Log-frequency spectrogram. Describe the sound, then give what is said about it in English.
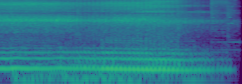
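A truck drives past in a pine forest, its engine rumbling with a steady low hum and a buzzing drone, holding loud for about two seconds before quickly fading away. No one speaks. “Ava ducked behind one of the pine trees as all of a sudden a truck drove right past her.”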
